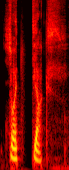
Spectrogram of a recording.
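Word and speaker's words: Xoeteox: His 10 books of poetry include, I still don't know how to pronounce it, Edwin, Zoetox, how do you say it? Zoetox.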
